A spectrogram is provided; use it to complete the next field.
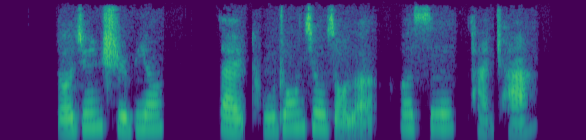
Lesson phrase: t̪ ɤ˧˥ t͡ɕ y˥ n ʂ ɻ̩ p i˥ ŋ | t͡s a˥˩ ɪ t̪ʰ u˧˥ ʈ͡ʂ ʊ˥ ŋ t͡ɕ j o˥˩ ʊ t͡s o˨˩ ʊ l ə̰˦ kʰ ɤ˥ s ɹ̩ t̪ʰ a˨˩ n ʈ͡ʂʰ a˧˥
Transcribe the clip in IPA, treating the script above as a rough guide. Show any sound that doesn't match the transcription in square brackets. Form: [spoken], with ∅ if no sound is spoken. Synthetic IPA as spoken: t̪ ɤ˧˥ t͡ɕ y˥ n ʂ ɻ̩ p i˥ ŋ | t͡s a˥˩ ɪ t̪ʰ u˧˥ ʈ͡ʂ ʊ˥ ŋ t͡ɕ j o˥˩ ʊ t͡s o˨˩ ʊ l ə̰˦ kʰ ɤ˥ s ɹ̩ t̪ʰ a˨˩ n ʈ͡ʂʰ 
